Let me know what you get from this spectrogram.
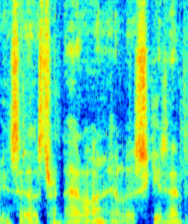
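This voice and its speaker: Vocal fry runs through a man's voice as he talks at a fairly slow pace. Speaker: reaction video creator. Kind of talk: casual reaction commentary.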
